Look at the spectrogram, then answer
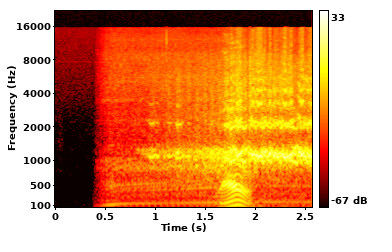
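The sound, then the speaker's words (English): A race car's tires skid and squeal loudly over a steady engine drone, with a sharp rising-and-falling screech near the end as the car slides past. “I wonder if that was Jeff Sharkey, race car driver.”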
